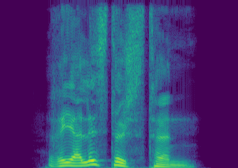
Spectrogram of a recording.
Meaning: 1. superlative degree of realistisch 2. inflection of realistisch: strong genitive masculine/neuter singular superlative degree
- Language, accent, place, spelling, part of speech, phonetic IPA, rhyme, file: German, Germany, Berlin, realistischsten, adjective, [ʁeaˈlɪstɪʃstn̩], -ɪstɪʃstn̩, De-realistischsten.ogg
